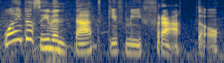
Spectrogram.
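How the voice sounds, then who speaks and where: A woman's voice: lowish voice, wildly swooping pitch, moderate pace, fairly bright tone. A woman with a Finnish accent giving casual, rambling commentary as she plays a video game, wry and chatting to her viewers. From Finland. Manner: rambling, wry, talks to herself and her chat. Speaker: streamer playing a video game. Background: game music.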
